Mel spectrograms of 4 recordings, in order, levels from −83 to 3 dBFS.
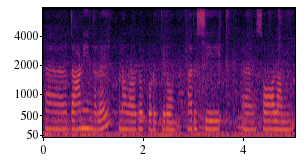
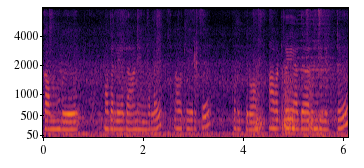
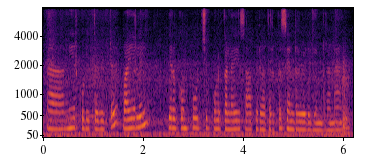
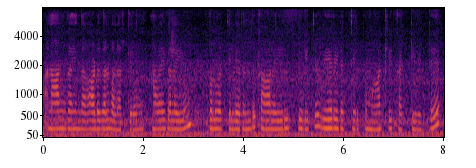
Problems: constant background noise, low volume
